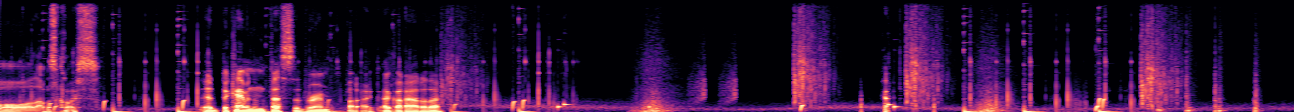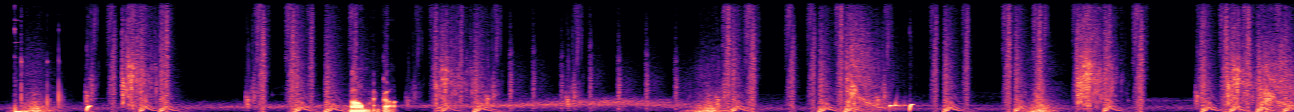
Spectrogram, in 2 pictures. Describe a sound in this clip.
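A pickaxe strikes rock with sharp, repeated clinks.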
